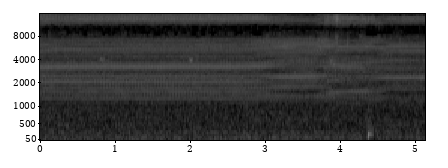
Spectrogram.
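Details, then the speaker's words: Rotary tattoo pen with 4.2 mm stroke, DC connection: faint even electric buzz, no knock or rattle, barely audible and low vibration; normal smooth quiet running. "from what i've heard surprisingly it is actually quite smooth for for such a long stroke it's here look at that you can hardly hear it doesn't vibrate very"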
